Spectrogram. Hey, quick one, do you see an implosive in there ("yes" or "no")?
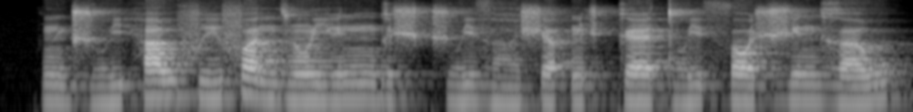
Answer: no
